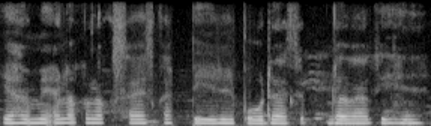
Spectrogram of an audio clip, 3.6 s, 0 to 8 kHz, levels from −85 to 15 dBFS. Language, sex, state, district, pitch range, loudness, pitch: Hindi, female, Arunachal Pradesh, Longding, 220-240 Hz, -16 LUFS, 230 Hz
